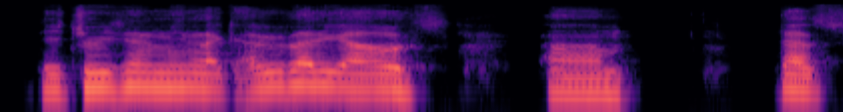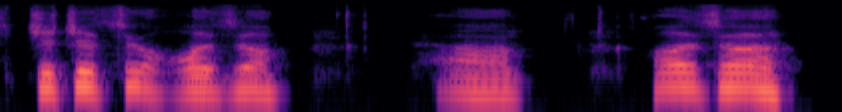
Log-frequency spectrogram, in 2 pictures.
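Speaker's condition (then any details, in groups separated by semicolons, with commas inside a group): Cerebral palsy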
